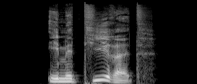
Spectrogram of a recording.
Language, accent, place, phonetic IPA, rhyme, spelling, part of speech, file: German, Germany, Berlin, [emɪˈtiːʁət], -iːʁət, emittieret, verb, De-emittieret.ogg
- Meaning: second-person plural subjunctive I of emittieren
